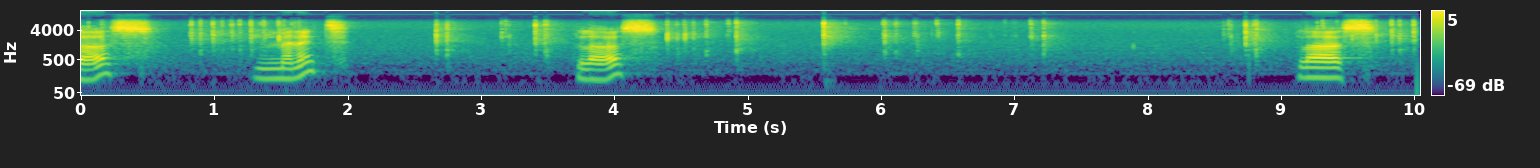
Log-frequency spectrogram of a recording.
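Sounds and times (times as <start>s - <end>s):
background hiss: 0.0s - 10.0s
computer keyboard typing: 0.8s - 1.6s, 2.7s - 3.7s, 4.4s - 7.4s, 8.6s - 9.0s, 9.6s - 10.0s.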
